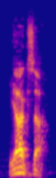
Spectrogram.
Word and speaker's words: yakuza: Don't be one of those guys. Yakuza. Yakuza. That's how you say it. Don't be like, Yakuza. Don't be doing that.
